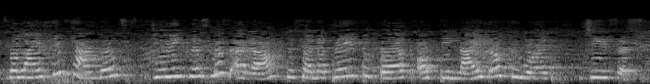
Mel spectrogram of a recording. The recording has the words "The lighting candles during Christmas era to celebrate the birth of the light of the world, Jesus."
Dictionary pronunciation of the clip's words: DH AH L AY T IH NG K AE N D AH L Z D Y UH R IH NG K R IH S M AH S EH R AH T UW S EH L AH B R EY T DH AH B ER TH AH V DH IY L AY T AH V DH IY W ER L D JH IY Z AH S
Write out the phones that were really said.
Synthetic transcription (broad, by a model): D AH L AY S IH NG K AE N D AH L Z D Y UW R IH NG K R IH S M AH S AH R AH T UW S EH L AH B R EY T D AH B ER T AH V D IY L AY T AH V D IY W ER D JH IY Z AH S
